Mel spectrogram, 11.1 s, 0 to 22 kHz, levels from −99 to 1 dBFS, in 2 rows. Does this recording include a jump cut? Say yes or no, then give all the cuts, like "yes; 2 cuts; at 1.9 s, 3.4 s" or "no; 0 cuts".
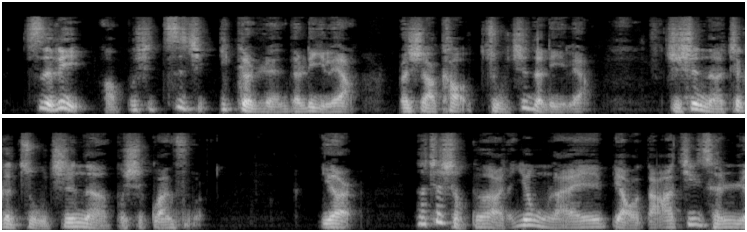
yes; 1 cut; at 9.4 s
